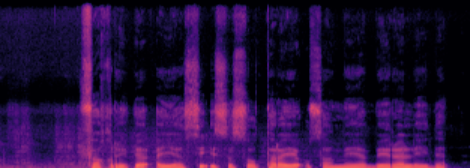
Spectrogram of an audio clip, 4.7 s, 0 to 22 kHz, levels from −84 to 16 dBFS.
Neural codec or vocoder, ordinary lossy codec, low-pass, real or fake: none; none; none; real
